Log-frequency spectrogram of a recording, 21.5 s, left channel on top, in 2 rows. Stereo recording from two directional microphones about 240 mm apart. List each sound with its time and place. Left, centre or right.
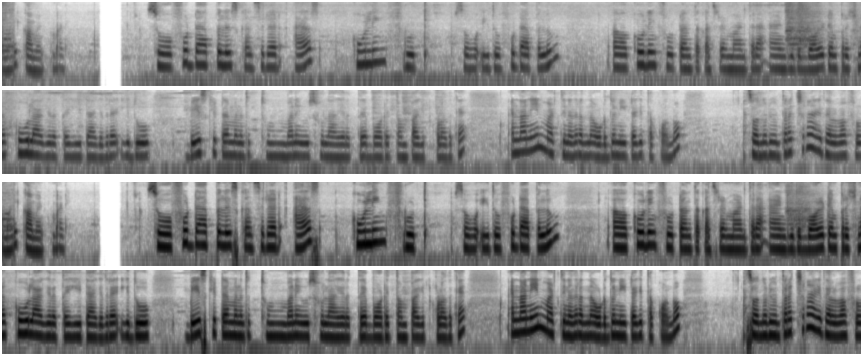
0.2 s speech: right
1.8 s speech: right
